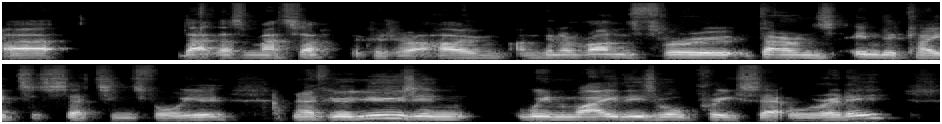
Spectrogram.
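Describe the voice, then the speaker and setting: A man with a British accent and a fairly high pitch. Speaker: trading trainer. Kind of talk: online trading seminar.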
